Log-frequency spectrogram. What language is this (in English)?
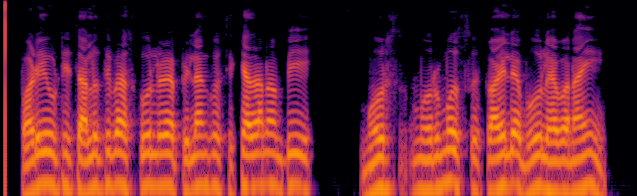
Odia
